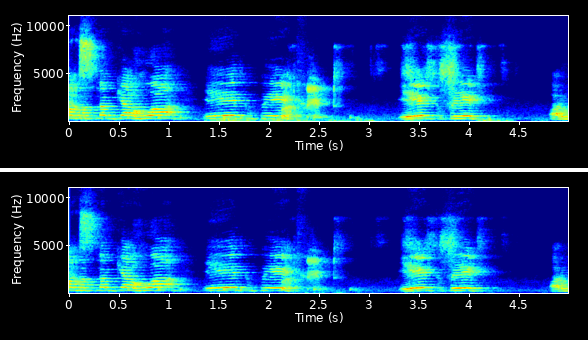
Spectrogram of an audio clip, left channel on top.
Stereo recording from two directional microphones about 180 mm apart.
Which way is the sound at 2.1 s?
25° left (ahead or behind).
